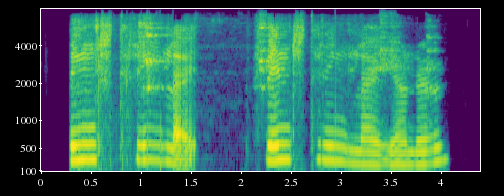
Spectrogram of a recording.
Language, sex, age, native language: Icelandic, female, 7, Icelandic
